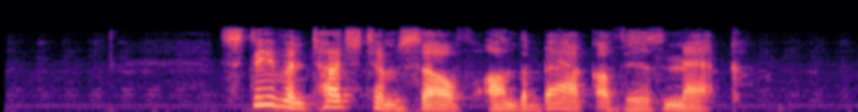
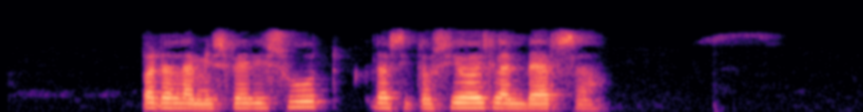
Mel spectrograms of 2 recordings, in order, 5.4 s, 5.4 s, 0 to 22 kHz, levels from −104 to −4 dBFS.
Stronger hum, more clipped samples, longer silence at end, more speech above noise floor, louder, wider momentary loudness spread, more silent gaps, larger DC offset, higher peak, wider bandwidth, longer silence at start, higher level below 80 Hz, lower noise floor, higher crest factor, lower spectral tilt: neither; neither; second, 0.75 s vs 1.65 s; second, 44 dB vs 65 dB; about the same, -24 LUFS vs -24 LUFS; about the same, 11 LU vs 10 LU; neither; neither; first, -2 dBFS vs -6 dBFS; about the same, 8 kHz vs 7.4 kHz; first, 1.4 s vs 0.9 s; first, -64 dBFS vs -70 dBFS; second, -67 dBFS vs -88 dBFS; about the same, 22 dB vs 20 dB; about the same, -4.5 dB/octave vs -5 dB/octave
